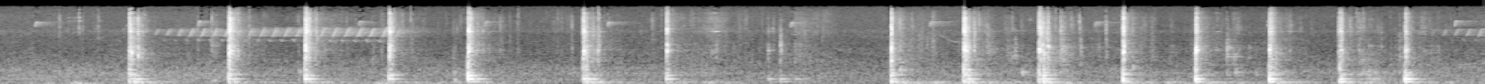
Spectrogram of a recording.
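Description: An axe chopping the bark off an oak log: about fifteen sharp strikes at roughly two a second, with a short pause a little past midway.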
